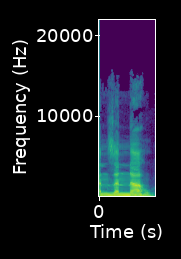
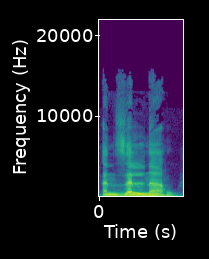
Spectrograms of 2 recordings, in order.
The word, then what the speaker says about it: أنزلناه: ولقد علمتم الذين اعتدوا منكم في السبت فقلنا لهم كونوا قردة خاسئين، ولحظة تجويدية ظريفة طبعا، فقلنا لهم، بما أن اللام والنون يخرجان من موضع واحد، اللام والنون والراء هذه الأحرف الثلاثة تخرج من موضع واحد، ومن حيث النطق ومن حيث التلفظ تكون متقاربة جدا، ولهذا البعض حينما يقرؤون هذه الكلمة بسرعة يدغمون اللام في النون، فقلنا لهم هكذا يقرؤون، أو مثلا في سورة القاد إنا أنزلناه، خطأ، أنزلناه فقلنا لهم، يجب إظهار اللام بصورة جلية وواضحة.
